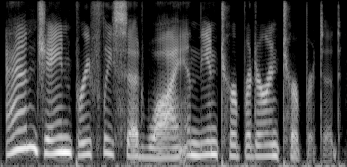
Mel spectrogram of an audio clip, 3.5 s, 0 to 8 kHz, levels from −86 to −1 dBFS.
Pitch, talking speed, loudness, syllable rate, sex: 225 Hz, 155 wpm, -16 LUFS, 4.8 syllables/s, female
